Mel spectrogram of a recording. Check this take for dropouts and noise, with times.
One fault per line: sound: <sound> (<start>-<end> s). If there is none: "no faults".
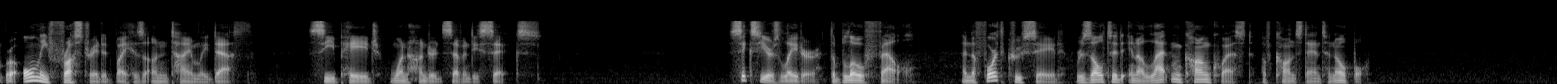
no faults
